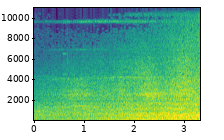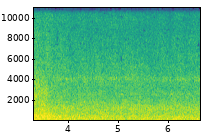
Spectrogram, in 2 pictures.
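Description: Southeastern Class 395 high-speed electric train passing at speed on the HS1 line: a rush of air and wheel noise that swells to its loudest about three and a half seconds in, then holds steady as the carriages run by.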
